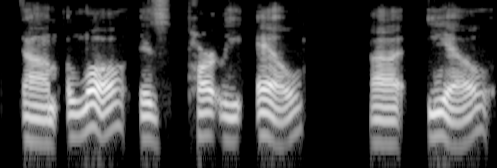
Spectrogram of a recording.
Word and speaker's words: al: A law is partly uh, el, even though it's spelled al, el being the definite article, the high one, the most important one.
